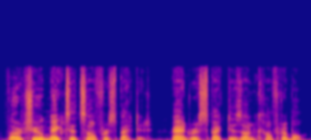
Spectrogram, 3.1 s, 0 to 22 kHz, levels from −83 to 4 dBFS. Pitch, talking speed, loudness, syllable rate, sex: 130 Hz, 155 wpm, -19 LUFS, 6.3 syllables/s, male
